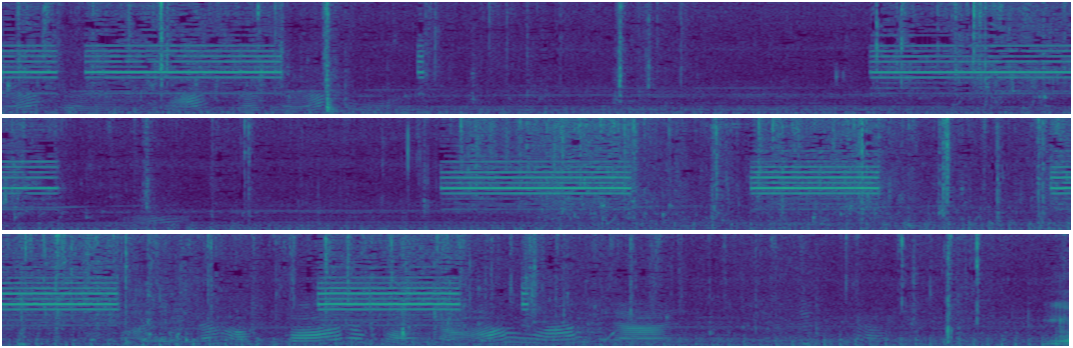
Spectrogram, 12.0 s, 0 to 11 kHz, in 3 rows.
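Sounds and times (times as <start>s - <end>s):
low mechanical drone: 0.0s - 12.0s
high-pitched inverter whine bursts: 3.1s - 4.4s, 5.3s - 10.2s.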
